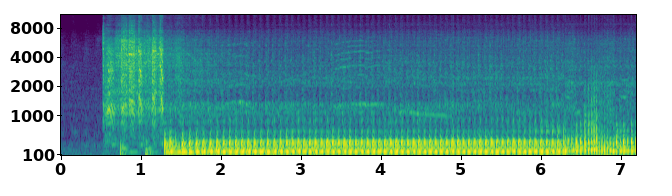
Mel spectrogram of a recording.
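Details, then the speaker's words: KTM RC 200 single-cylinder after fitting a spare spark plug cap in place of a faulty one that caused stalling, no-start and rough idle. A short crank, then it catches and settles into a steady, even idle of about 214 beats a minute; runs clean. "Sige so Ayan umandar yung motor Ito lang yung pinalitan natin So most of the"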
